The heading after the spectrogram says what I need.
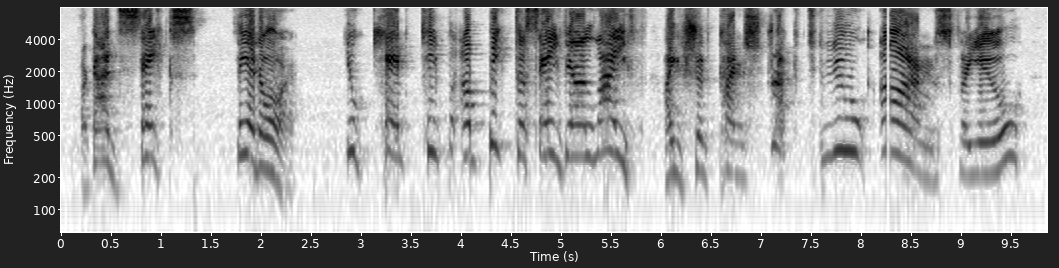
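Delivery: piercing high-pitched voice. Telling a story, voicing Grow speaking to Theodore in a high-pitched shrill voice. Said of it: "you hear inside a kind of high pitched, shrill voice".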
